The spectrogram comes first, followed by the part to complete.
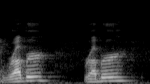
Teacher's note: but you keep the voicing going all the way through · You stop voicing in the middle of that word for the P. If you say a word like rubber, buh, you keep the voicing going all the way through. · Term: voiced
